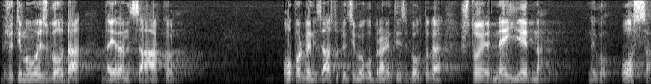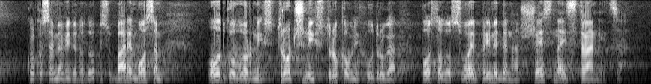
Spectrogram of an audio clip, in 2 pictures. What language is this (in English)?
Croatian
